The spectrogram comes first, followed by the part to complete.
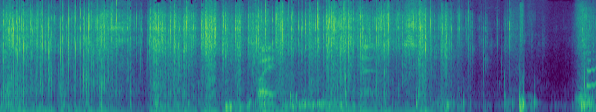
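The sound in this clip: A bag of hot chips crinkles and tears right up against the microphone in loud, continuous rustling and crunching while people talk over it, then thins out near the end.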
